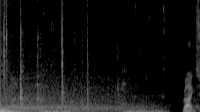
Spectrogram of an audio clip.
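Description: A few faint clicks of metal hookover brackets being clicked onto a solar-panel mounting rail, over a quiet background that fades out near the end.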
